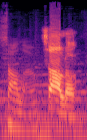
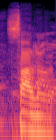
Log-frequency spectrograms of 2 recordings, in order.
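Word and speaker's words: Salò: Salo. Salo Republic.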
